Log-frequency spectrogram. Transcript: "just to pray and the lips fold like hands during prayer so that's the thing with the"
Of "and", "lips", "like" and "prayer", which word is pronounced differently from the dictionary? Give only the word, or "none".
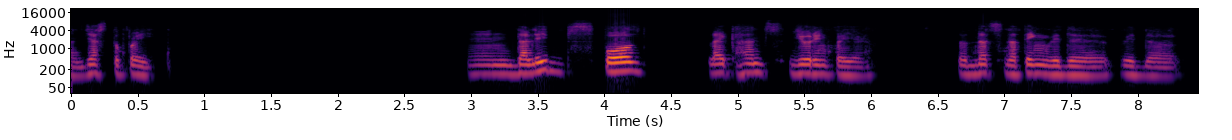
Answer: lips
